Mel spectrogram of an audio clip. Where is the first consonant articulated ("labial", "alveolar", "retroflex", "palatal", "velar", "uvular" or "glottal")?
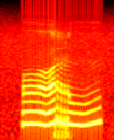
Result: alveolar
